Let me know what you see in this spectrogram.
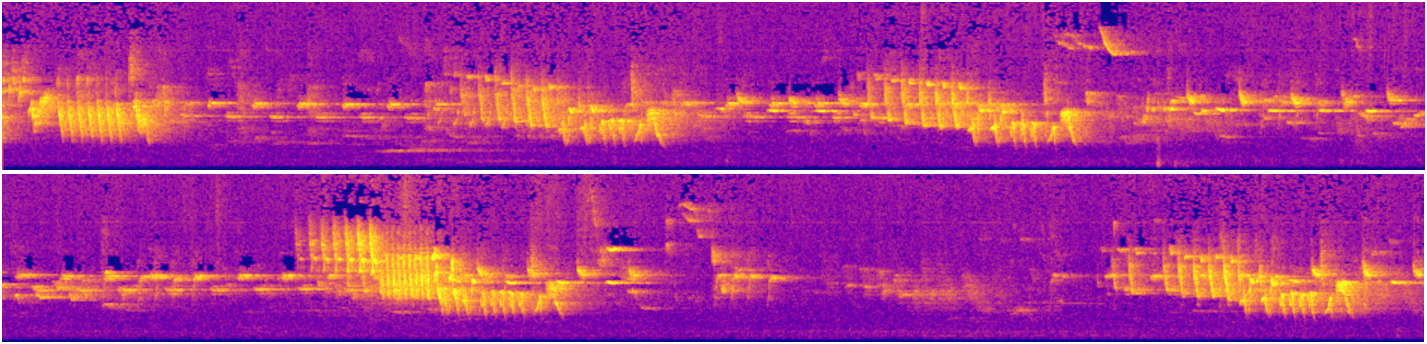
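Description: Birds singing: a fast trill that drops in pitch, repeated every few seconds, with thinner high chirps in between.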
